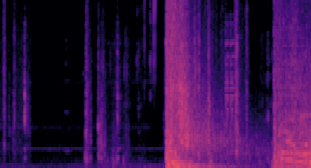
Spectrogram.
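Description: Bursts of gunfire in the video game Counter-Strike: a loud, dense volley breaks out after scattered quieter sounds, pauses briefly, then erupts again close up.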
